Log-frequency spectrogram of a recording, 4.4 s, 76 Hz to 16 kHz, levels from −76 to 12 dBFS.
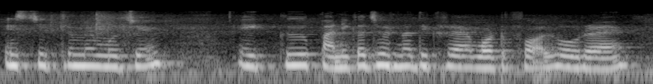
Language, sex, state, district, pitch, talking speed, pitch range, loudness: Hindi, female, Gujarat, Valsad, 240 Hz, 220 wpm, 225-250 Hz, -13 LUFS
